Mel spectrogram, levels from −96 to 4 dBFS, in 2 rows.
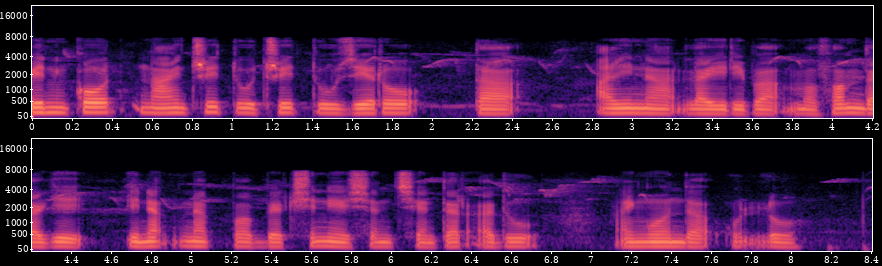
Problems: background sounds at intervals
